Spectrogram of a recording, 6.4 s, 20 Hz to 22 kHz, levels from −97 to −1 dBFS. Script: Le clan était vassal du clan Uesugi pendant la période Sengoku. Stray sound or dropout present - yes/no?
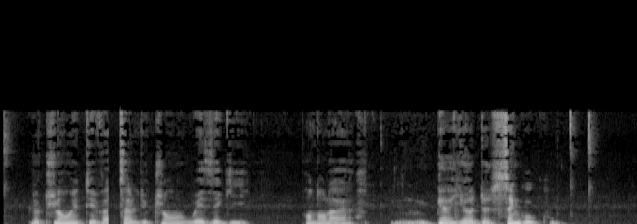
yes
